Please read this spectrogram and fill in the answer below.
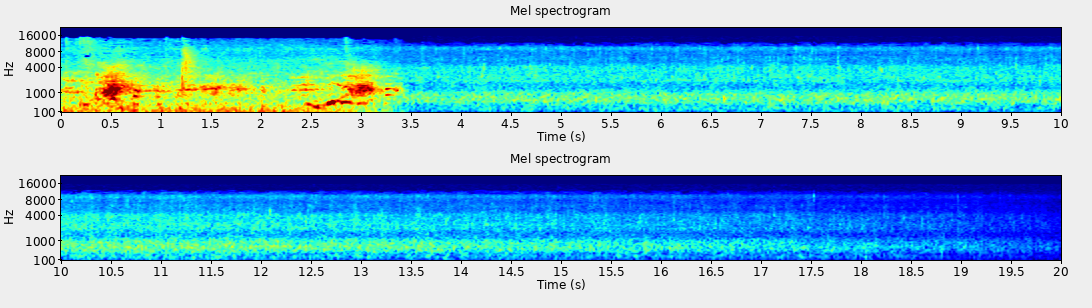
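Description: For about three seconds, loud voices of the people filming come over low rumble on the microphone, then cut off abruptly. What follows is faint, steady lakeside ambience, an even hiss of water and air, which slowly fades out.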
